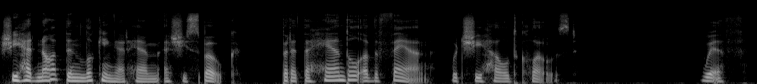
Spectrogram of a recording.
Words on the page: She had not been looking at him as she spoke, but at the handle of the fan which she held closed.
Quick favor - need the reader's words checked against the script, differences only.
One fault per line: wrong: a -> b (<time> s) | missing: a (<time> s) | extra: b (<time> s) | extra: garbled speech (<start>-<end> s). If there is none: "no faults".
extra: With (7.0 s)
